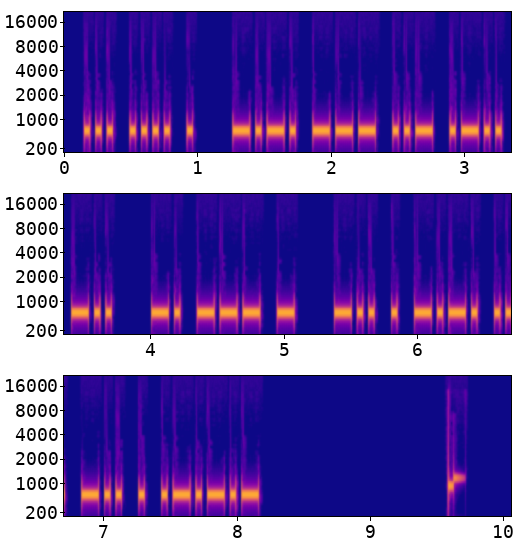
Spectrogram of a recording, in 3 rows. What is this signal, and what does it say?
Morse code, heard as a keyed tone, about 27 wpm, 700 Hz. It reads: SHE COULD NOT DECIDE.
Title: Sentences from Top 1000 Words - Review Part 3 - 28wpm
